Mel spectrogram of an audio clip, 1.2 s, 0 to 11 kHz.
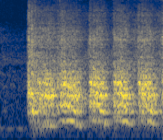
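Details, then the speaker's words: Bobcat T770 with Doosan D34 diesel, hard start, rough running and heavy black smoke: even cranking pulses about four per second, never catches; crank no-start, suspected low rail pressure from injectors, unconfirmed. "started so yeah so so no start so we're we're pretty sure that after the black smoke that we saw after it was running that we are fighting a low rail pressure issue"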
